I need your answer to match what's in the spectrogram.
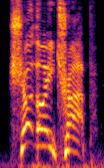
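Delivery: high barked order; Stubbs shouts. A narrator's reading. Mate shouting Hawk down, high bark. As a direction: silence him with a shout. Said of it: "Stubbs shouts at Hawk".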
